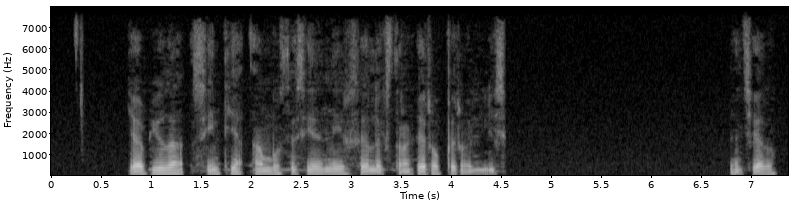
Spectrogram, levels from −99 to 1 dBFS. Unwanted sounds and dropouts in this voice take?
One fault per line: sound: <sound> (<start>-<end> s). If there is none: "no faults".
no faults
